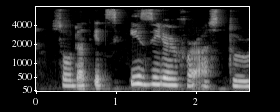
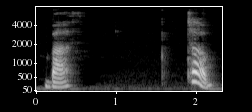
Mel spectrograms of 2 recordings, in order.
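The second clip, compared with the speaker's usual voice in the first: "bath, tub" as two beats with a long pause between; split into syllables; 2 semitones lower than usual. Shown as a demonstration. Teacher shows how bathtub is cut, "bath, tub" in two separate parts. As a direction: break "bath, tub" apart, each part on its own. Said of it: "you cut them two times, two parts".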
